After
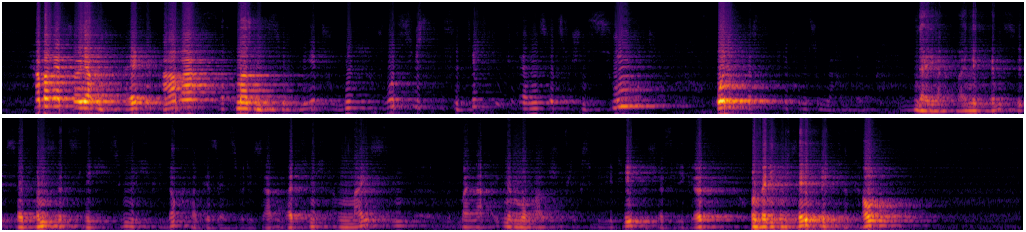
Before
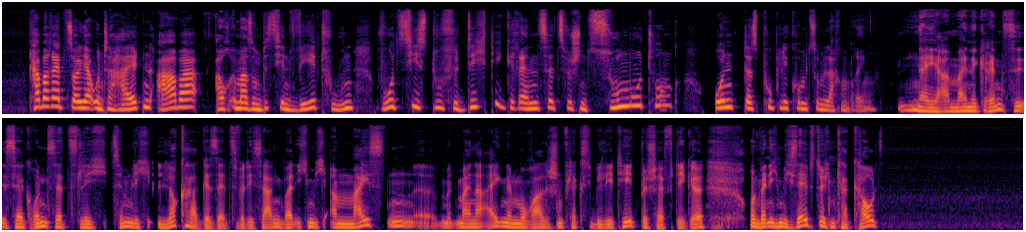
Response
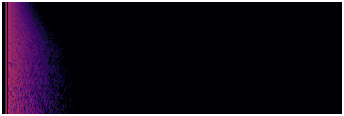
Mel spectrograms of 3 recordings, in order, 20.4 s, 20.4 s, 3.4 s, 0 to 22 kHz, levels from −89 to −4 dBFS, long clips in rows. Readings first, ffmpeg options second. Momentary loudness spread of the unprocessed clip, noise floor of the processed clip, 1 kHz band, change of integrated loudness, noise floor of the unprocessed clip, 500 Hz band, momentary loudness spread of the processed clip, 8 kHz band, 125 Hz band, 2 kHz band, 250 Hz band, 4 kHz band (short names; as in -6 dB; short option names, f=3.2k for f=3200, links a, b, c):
8 LU, -69 dBFS, -1.5 dB, +2.5 dB, -64 dBFS, +4.5 dB, 24 LU, -12.5 dB, -8.0 dB, 0.0 dB, -9.5 dB, -4.5 dB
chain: -filter_complex "[0:a]aeval=exprs='val(0)+0.5*0.0316*sgn(val(0))':c=same,agate=range=-40dB:threshold=-22dB:ratio=16:detection=peak,equalizer=f=330:w=2.8:g=7,aecho=1:1:2:0.98,asplit=2[a][b];[1:a]atrim=start_sample=2205,adelay=13[c];[b][c]afir=irnorm=-1:irlink=0,volume=-11.5dB[d];[a][d]amix=inputs=2:normalize=0,volume=3dB"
